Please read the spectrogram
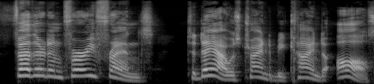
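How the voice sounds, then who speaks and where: In a very clean recording with a silent background, a man puts on a character voice at an extremely high pitch and a moderate pace. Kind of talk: read-aloud picture book voice. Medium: read story.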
